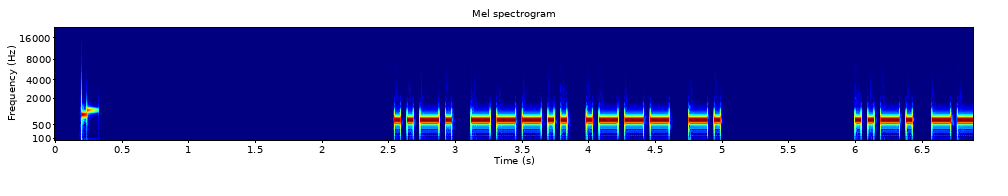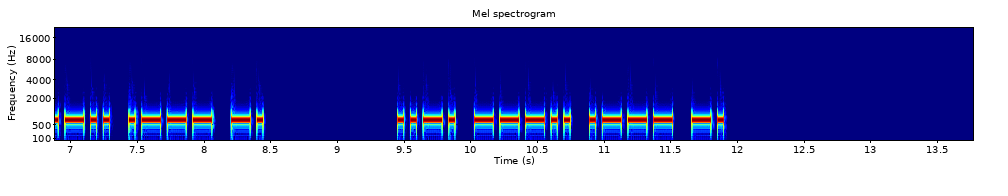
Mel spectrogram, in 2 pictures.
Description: Morse code, heard as a keyed tone, about 25 wpm, 700 Hz. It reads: F8JN F8JN F8JN
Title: DXCC-100 Call Signs - 4 Characters - Repeated 3x - 25wpm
